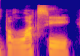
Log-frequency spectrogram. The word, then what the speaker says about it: Biloxi: think was I think the latest one was Biloxi um is that how you say it I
